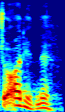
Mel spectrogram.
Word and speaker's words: 소알: 소알이 아니고 쪼알인데 쪼알. 발음상으로는 쪼알인데 소알이라고 번역을 했는데.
